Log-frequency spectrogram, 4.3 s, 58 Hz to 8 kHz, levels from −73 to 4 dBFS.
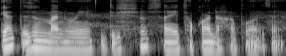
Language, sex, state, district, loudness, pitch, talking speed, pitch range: Assamese, male, Assam, Kamrup Metropolitan, -18 LUFS, 110 Hz, 125 wpm, 100-130 Hz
